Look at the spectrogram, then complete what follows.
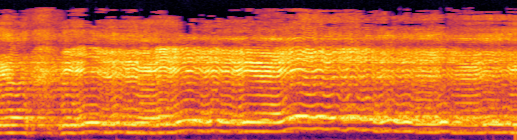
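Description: A man chanting a line of verse in long, drawn-out melodic notes, amplified through a microphone, the pitch wavering up and down on each held note.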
